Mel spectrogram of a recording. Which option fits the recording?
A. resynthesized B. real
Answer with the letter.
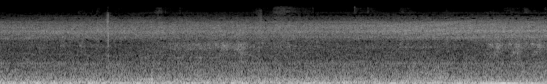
B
